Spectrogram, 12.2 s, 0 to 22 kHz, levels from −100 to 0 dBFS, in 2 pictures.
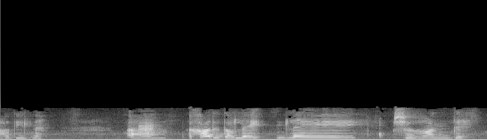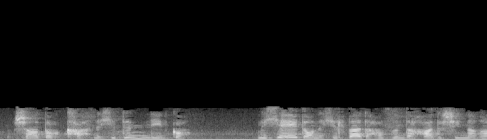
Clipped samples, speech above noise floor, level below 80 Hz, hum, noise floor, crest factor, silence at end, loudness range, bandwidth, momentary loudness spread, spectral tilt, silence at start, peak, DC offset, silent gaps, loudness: under 0.1%; 24 dB; -54 dBFS; none; -48 dBFS; 20 dB; 0 s; 3 LU; 5.4 kHz; 13 LU; -4.5 dB/octave; 0 s; -4 dBFS; 8%; none; -23 LUFS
